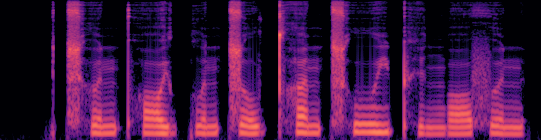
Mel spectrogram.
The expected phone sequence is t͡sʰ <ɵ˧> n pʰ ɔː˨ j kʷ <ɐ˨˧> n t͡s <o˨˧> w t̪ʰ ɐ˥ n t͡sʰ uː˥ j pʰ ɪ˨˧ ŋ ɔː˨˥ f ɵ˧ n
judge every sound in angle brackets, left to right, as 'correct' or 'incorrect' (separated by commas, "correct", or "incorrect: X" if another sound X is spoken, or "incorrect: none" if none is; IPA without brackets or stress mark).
incorrect: ɵ˨˧, incorrect: ɐ˨˥, incorrect: o˨˥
